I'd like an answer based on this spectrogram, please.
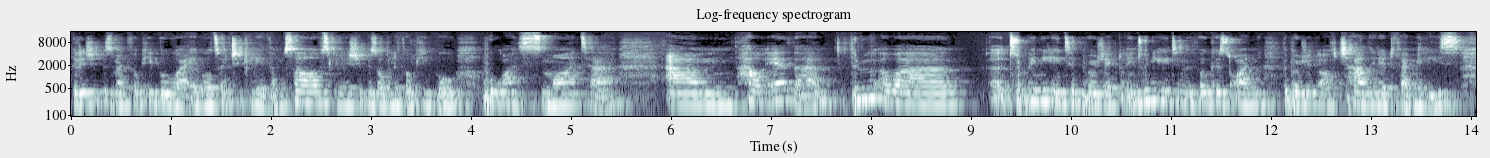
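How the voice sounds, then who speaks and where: Speaking in a dark-toned, medium-pitched voice with fairly even intonation and normal speed, a young South African alumna earnestly recounts what she learned at a showcase, with some restarts. She is recorded at a distance in a roomy event hall, and a faint hum is audible.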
